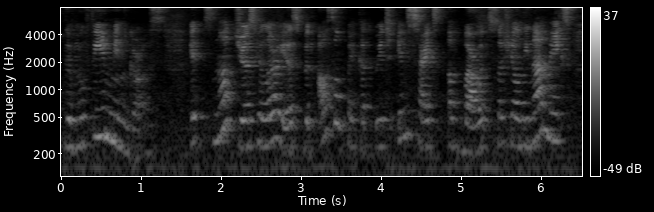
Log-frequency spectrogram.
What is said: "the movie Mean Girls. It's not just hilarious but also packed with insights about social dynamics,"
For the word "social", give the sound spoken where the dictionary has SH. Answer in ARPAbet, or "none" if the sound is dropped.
SH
